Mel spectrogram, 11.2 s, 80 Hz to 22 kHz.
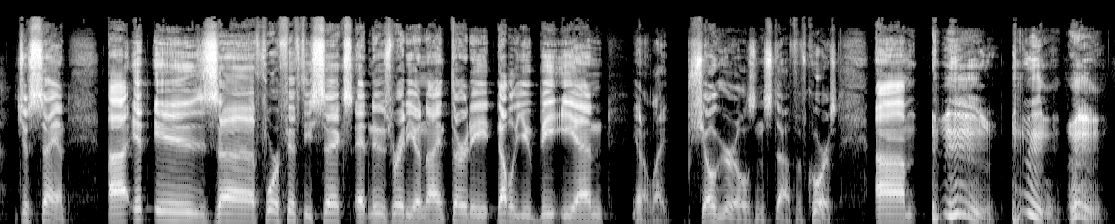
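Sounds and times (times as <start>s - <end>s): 
speech: 0.2s - 11.1s
throat clearing: 9.3s - 11.1s.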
